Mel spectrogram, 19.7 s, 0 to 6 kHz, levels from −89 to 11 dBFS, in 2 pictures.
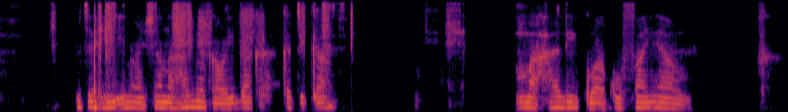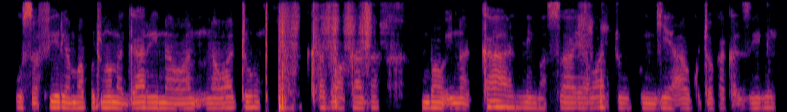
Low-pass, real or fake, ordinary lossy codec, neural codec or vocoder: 5.4 kHz; fake; Opus, 32 kbps; vocoder, 22.05 kHz, 80 mel bands, WaveNeXt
